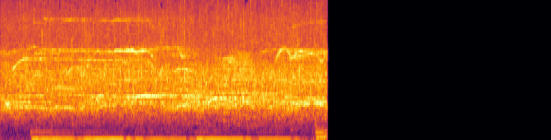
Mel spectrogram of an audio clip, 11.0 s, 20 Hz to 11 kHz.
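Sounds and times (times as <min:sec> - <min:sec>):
audience applauding: 0:00.0 - 0:06.6
high whistles: 0:00.2 - 0:03.6.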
